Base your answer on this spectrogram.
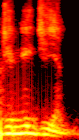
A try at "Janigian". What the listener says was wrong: It's actually a hard G, Janigian.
